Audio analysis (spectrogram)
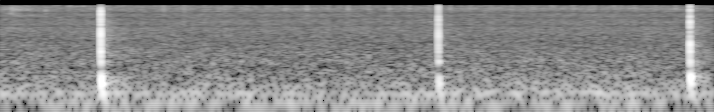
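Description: Slow fingernail taps on the paper cover of an orange paperback novel resting on a blanket, three soft, dry clicks spaced well apart. Each tap is short with almost no ring and sits over a faint, low hum in otherwise quiet surroundings.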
